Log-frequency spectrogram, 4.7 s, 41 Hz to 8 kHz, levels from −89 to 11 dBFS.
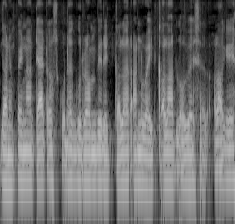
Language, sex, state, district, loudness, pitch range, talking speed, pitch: Telugu, female, Andhra Pradesh, Sri Satya Sai, -22 LUFS, 110-115 Hz, 150 wpm, 110 Hz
